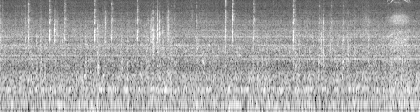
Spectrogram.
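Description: Faint, scattered clicks of a computer keyboard and mouse at irregular intervals over near-silent room tone.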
